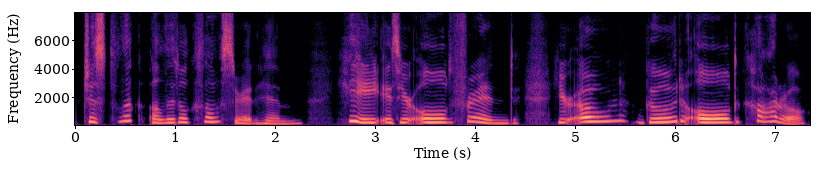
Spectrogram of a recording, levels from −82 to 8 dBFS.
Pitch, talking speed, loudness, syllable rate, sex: 270 Hz, 140 wpm, -17 LUFS, 3.1 syllables/s, female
